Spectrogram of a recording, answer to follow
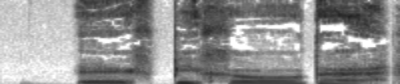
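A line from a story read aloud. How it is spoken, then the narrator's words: Soldier's sigh. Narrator (Russian): вздохнул кто-то в солдатском ряду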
